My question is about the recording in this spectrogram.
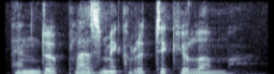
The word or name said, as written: endoplasmic reticulum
